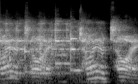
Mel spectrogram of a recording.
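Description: A mobile phone ringtone plays loudly and continuously through a talk show chat, a bright melodic tone running under overlapping voices for over a second.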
